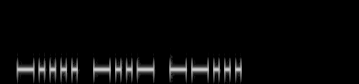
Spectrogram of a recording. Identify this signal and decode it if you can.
Morse code, heard as a keyed tone, about 26 wpm, 700 Hz. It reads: 6X7
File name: Speed-Racing - Three Letter-Number Combinations - 22wpm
